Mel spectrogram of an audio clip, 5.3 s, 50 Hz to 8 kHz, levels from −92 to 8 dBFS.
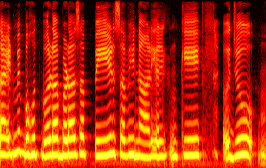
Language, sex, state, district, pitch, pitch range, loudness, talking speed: Bajjika, female, Bihar, Vaishali, 285 Hz, 270-295 Hz, -13 LUFS, 135 wpm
